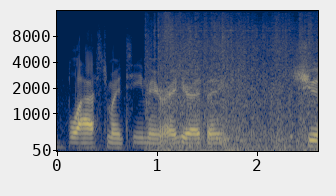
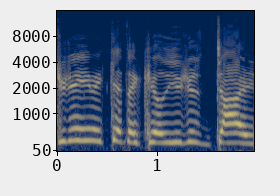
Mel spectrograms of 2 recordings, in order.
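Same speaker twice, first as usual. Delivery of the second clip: exasperated gamer rant, pitched up and held back; mock angry scolding; 9 semitones higher than usual. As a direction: re-enact chewing out a teammate. Retold yelling match with teammate.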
